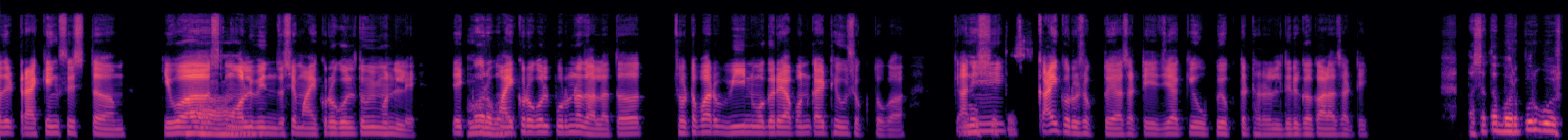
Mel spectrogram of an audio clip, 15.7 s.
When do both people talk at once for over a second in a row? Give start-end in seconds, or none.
none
